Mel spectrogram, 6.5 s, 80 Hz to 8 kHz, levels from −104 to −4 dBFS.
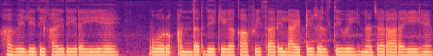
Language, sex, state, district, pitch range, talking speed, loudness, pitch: Hindi, female, Rajasthan, Jaipur, 150-155 Hz, 155 wpm, -16 LUFS, 155 Hz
